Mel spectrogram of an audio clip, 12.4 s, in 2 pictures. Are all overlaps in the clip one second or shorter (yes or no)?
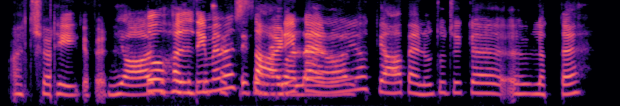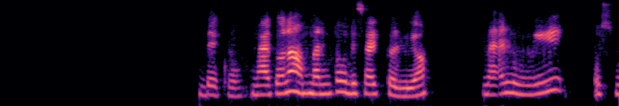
no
